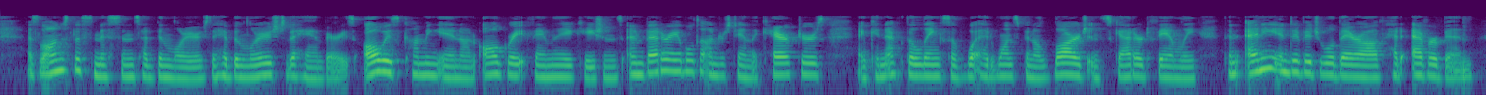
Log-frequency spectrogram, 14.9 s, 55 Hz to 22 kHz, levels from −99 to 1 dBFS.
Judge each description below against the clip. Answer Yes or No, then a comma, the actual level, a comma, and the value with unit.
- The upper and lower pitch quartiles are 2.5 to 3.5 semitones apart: Yes, average, 2.8 semitones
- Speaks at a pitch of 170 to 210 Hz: Yes, high, 190 Hz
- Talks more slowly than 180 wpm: No, fast, 205 wpm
